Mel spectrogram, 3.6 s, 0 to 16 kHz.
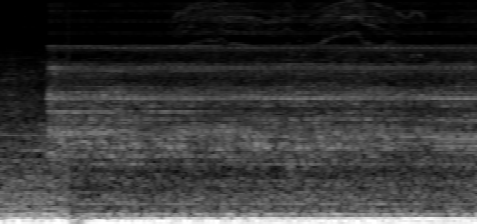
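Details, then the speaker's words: Brinkley Z 3110 camper Bluetooth speaker: steady low hum with faint high whine from the speaker with nothing playing, still present after replacing the 12V dimmer switch and with ceiling lights on; Bluetooth controller replacement to be tried next. "all right so you can hear it hasn't fixed our first noise problem"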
